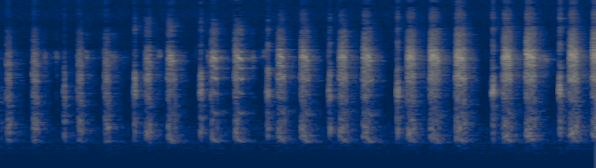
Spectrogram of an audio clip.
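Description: A red-legged partridge gives a harsh, grating chuk-chuk series. The rasping notes come two or three a second in uneven clusters, with nothing else heard.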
